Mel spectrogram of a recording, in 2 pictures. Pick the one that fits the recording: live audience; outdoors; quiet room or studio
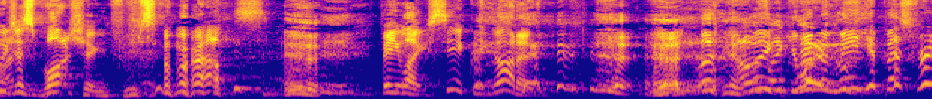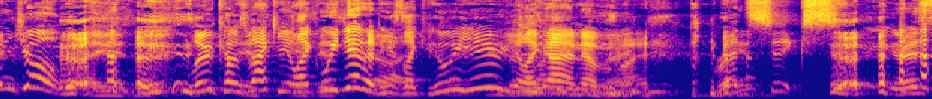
live audience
